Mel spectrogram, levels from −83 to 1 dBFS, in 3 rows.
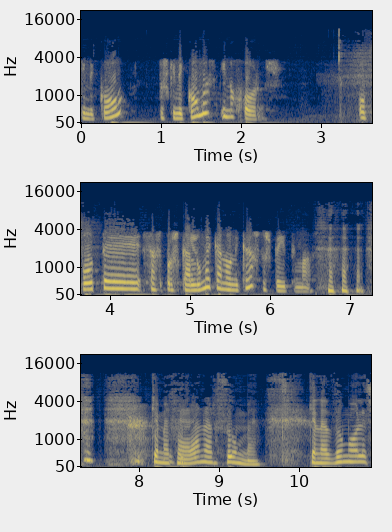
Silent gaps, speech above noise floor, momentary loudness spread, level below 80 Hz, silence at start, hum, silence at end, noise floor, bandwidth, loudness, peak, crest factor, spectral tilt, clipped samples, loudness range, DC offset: none; 36 dB; 11 LU; -50 dBFS; 0 s; none; 0 s; -54 dBFS; 11.5 kHz; -18 LUFS; -4 dBFS; 14 dB; -6 dB/octave; under 0.1%; 3 LU; under 0.1%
